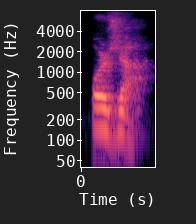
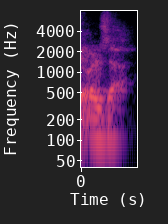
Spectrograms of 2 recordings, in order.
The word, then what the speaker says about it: orgeat: It's actually spelled like orgeat or orgeat, but the French say orgeat. They say orgeat. I say orgeat. Now you will say orgeat.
